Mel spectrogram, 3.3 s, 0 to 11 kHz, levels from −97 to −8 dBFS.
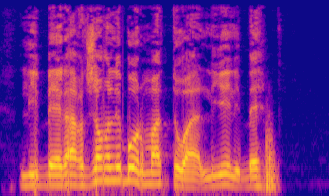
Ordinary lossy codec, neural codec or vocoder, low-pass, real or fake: Opus, 64 kbps; vocoder, 24 kHz, 100 mel bands, Vocos; 9.9 kHz; fake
